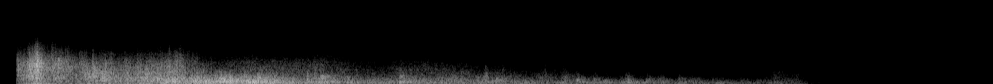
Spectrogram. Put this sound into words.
Thunder sound effect. Created using layered sound of rustling baking paper. Paper was pitched down, eq'd and had reverb added.
lightning, nature, storm, thunder, thunder-storm, thunderstorm, weather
